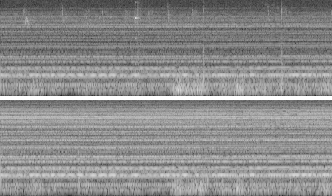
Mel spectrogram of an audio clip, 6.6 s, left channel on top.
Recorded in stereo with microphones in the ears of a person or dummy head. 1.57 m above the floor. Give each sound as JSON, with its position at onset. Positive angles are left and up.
{"t": 0.0, "sound": "a drone", "side_deg": -75}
